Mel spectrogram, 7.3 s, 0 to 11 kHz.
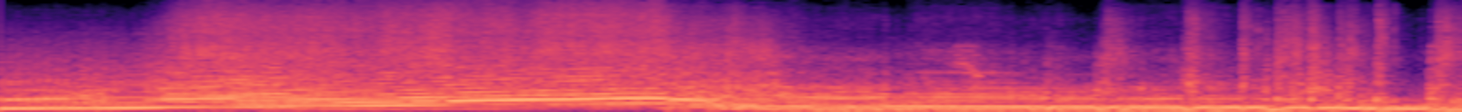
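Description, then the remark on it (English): A TVR Speed Six straight-six engine in a production road car revs loudly, its pitch climbing steadily before dropping back to a rough, burbling idle punctuated by sharp exhaust crackles and pops. No one speaks. “Oh, TVR Speed 6.”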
